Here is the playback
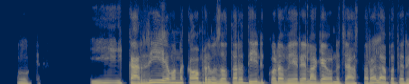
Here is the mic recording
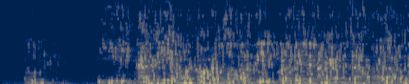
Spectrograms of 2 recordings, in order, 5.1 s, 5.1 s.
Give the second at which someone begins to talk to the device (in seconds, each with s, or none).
none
